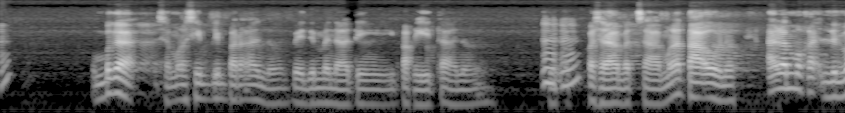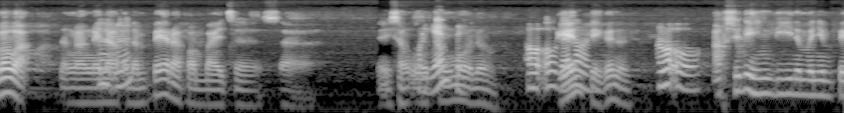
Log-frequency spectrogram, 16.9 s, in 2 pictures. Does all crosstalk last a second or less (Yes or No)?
Yes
